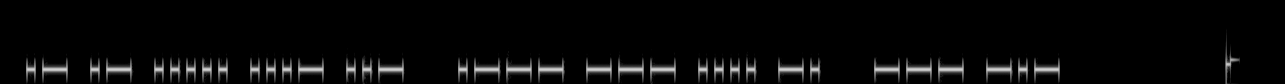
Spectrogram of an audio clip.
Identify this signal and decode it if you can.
Morse code, heard as a keyed tone, about 15 wpm, 700 Hz. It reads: AA5VU JOHN OK
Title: K1USN SST QSO Practice - 15wpm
